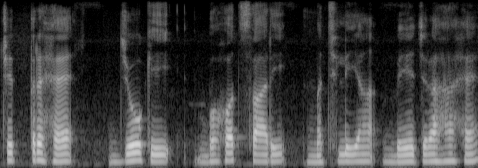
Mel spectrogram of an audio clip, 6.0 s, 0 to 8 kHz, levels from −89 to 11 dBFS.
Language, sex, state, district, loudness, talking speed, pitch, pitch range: Hindi, male, Himachal Pradesh, Shimla, -17 LUFS, 100 wpm, 125 Hz, 120-130 Hz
